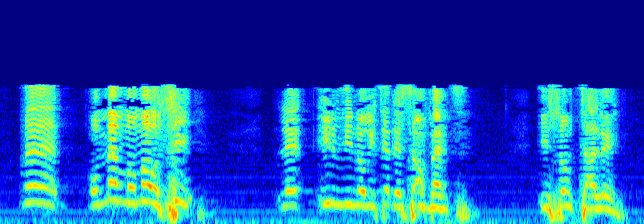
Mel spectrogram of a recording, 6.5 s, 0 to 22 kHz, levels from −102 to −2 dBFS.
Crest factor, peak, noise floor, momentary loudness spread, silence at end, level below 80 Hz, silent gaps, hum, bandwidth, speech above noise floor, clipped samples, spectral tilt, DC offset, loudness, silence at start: 22 dB; -14 dBFS; -70 dBFS; 14 LU; 0.2 s; -58 dBFS; none; none; 5.4 kHz; 36 dB; under 0.1%; -4.5 dB/octave; under 0.1%; -33 LUFS; 0.25 s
